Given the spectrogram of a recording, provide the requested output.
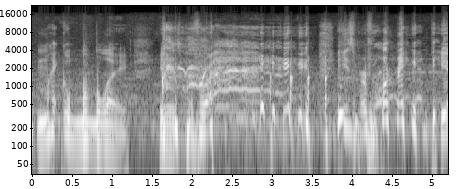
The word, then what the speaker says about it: Bublé: Michael Bublé. – That's how you pronounce it. That's the proper way.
